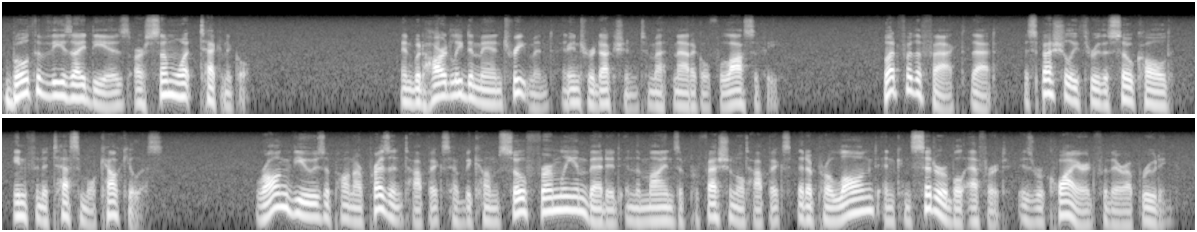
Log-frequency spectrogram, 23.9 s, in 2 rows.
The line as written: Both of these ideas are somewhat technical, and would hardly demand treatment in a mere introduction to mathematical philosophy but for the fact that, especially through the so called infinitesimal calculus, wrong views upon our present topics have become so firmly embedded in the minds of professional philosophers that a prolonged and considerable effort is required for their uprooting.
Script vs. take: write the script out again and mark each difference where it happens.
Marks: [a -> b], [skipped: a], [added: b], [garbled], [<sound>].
Both of these ideas are somewhat technical, and would hardly demand treatment in [skipped: a mere] introduction to mathematical philosophy but for the fact that, especially through the so called infinitesimal calculus, wrong views upon our present topics have become so firmly embedded in the minds of professional [philosophers -> topics] that a prolonged and considerable effort is required for their uprooting.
